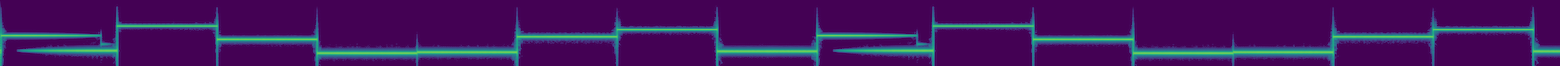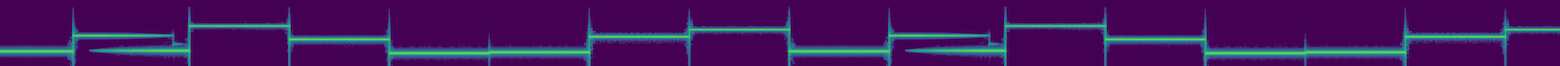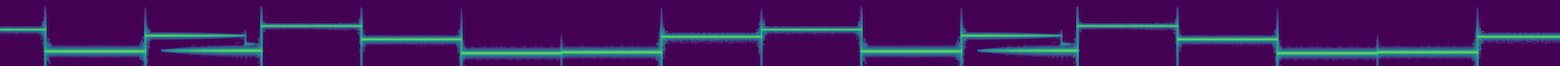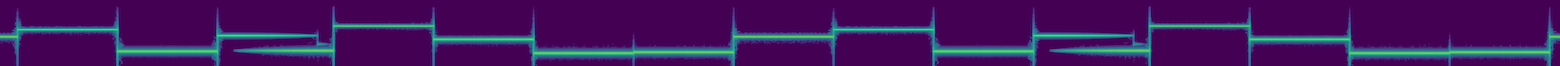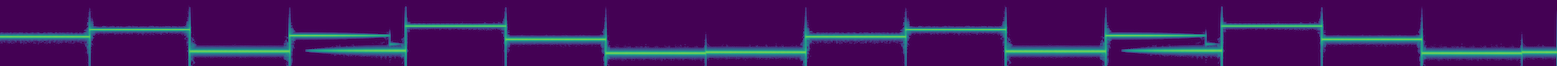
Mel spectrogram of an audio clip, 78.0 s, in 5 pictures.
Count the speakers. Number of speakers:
zero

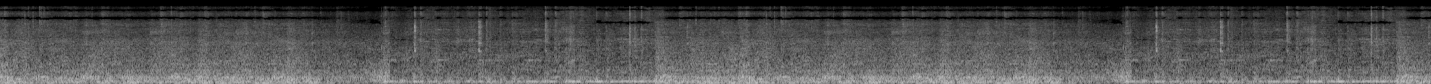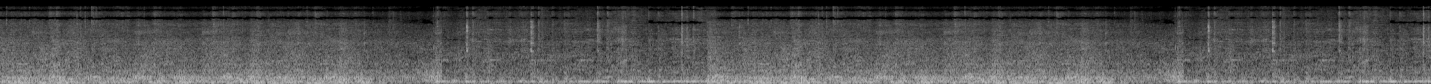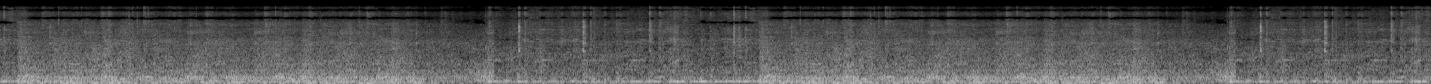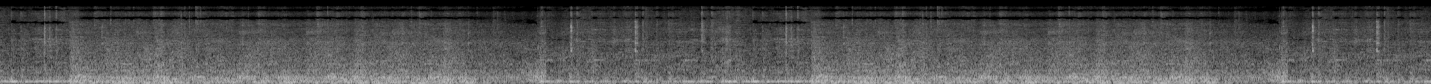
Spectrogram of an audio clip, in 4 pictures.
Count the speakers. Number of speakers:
zero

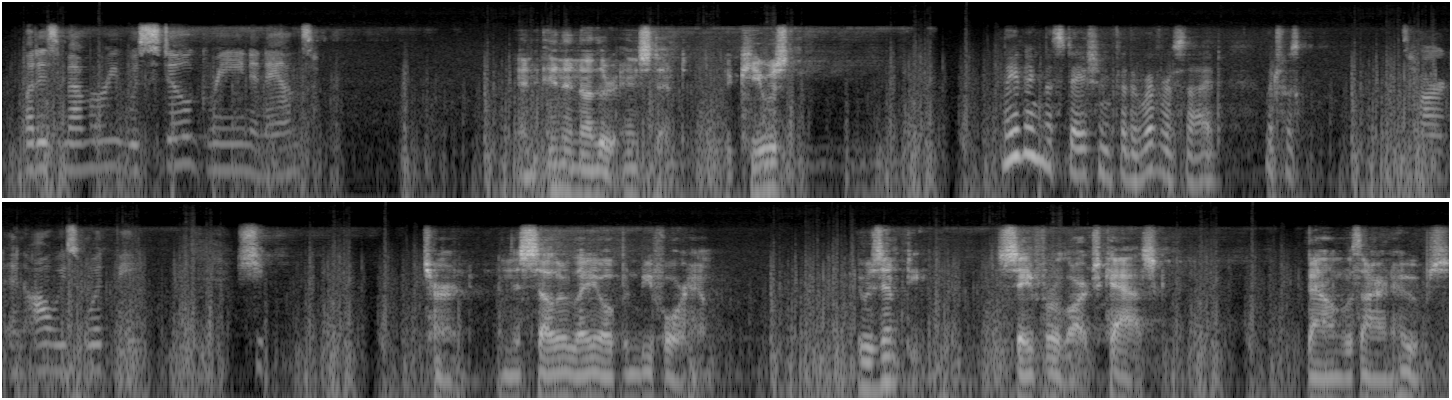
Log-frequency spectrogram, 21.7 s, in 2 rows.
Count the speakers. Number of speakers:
three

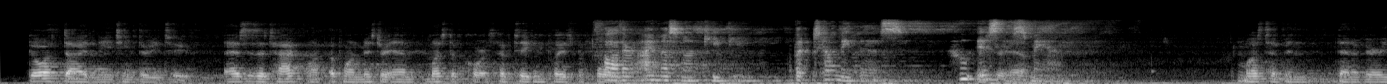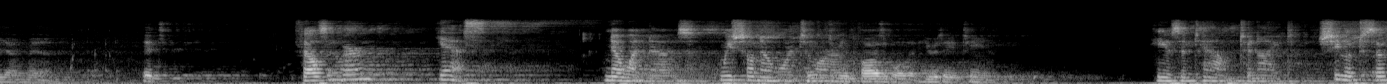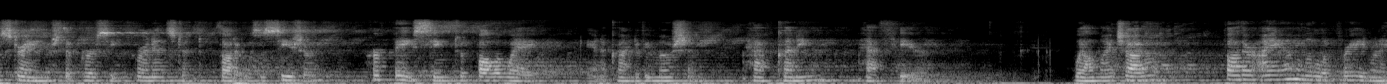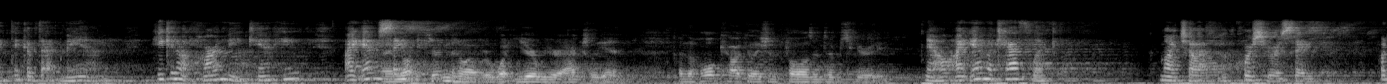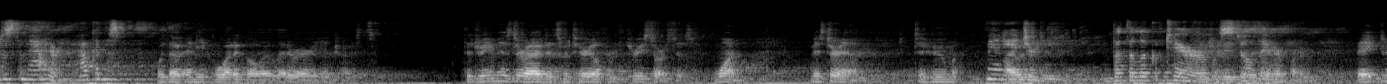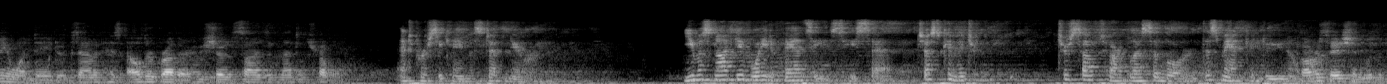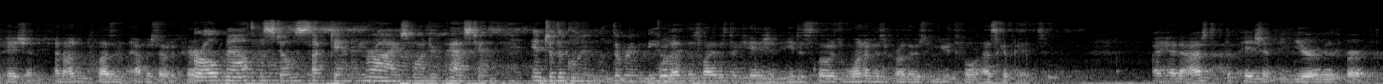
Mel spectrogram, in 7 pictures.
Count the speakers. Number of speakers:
two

